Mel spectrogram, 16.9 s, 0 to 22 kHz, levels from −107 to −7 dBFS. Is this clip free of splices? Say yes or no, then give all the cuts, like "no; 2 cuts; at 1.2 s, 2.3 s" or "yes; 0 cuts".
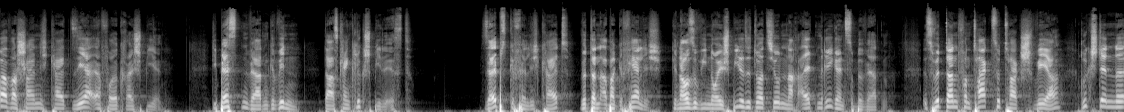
yes; 0 cuts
